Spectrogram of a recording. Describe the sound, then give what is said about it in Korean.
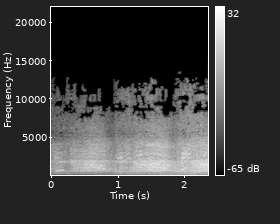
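A large crowd at a rally, cheering to give strength to bereaved families of the Itaewon disaster victims, roars and shouts together in one sustained, loud cheer, a dense wall of many voices that swells and holds steady without pause. “네, 우리 이태원 참사 유가족분들의 힘을 주기 위해서 다시 한번 함성 들어보겠습니다.”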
